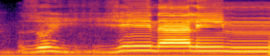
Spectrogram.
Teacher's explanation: لام کو نون کے ساتھ ملائیں گے، اس لام کو نہیں پڑھیں گے، اس پر کوئی زبر زیر پیش نہیں ہے۔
